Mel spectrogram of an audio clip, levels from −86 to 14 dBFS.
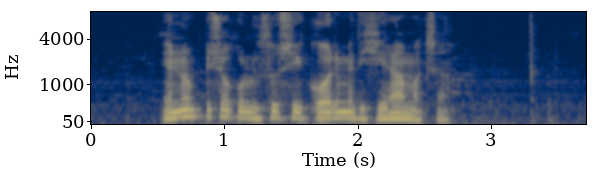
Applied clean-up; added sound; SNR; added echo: none; none; none; none.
